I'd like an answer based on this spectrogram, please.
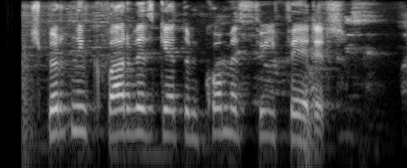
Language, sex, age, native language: Icelandic, male, 30-39, Icelandic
